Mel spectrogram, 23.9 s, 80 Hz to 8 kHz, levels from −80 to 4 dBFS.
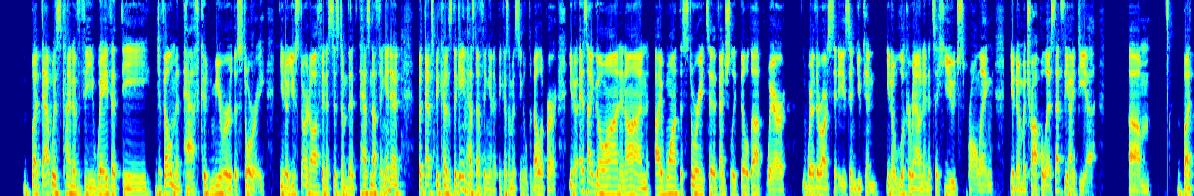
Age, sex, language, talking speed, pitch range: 40-59, male, English, 210 wpm, 95-130 Hz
